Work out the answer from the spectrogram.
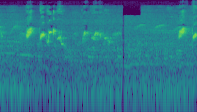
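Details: Contest-bred caged red-whiskered bulbuls give crisp, sharp whistled notes and short warbled phrases in quick bursts, with a brief silent gap midway and low background hum.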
